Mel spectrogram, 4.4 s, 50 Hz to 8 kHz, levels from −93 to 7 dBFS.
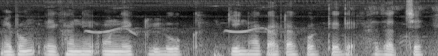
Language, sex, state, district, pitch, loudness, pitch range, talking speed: Bengali, male, Tripura, West Tripura, 115 Hz, -16 LUFS, 115-120 Hz, 110 wpm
